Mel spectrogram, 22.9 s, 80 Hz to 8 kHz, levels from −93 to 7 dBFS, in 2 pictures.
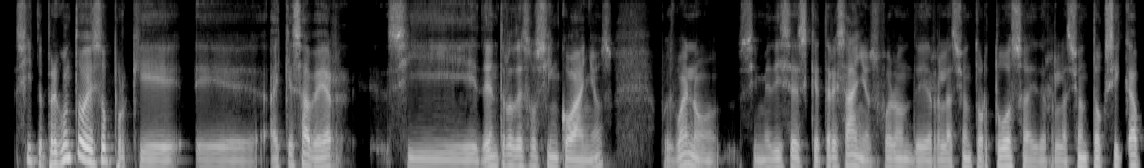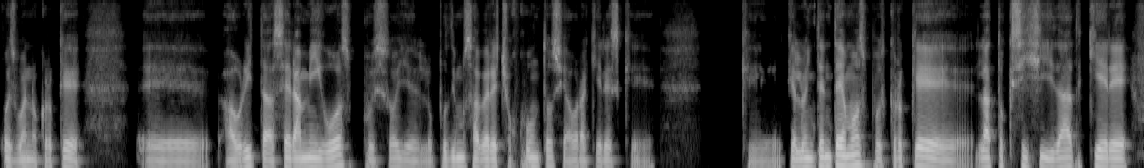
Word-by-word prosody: Sí, 185 - -3
te - - -3
pregunto 200 - +7
eso 175 +2 +5
porque, 95 - -2
eh, 90 -2 -6
hay 100 -1 -3
que 135 - -4
saber 120 -3 +1 0.3
si 95 -3 -3
dentro 120 +6 +1
de 120 - +3
esos 120 -1 -3
5 110 -3 +2
años, 95 +6 -1 0.4
pues 90 - -9
bueno, 100 -8 0 0.2
sí - - -8
me 95 +1 -4
dices 100 +1 0
que - - -2
3 110 -1 -1
años 105 -9 +2
fueron 100 -1 -1
de 95 -1 -1
relación 95 +2 -2
tortuosa 105 0 +1
y 90 - -4
de 90 - -3
relación 95 +4 -1
tóxica, 110 +4 +1
pues 105 -7 -3
bueno, 95 -1 -2
creo 95 0 -6
que, 105 -5 0 0.6
eh, 90 -2 -4 0.2
ahorita 95 +2 0
ser 105 +3 +1
amigos, 105 +4 +2
pues 95 -5 -7
oye, 95 -3 -3
lo 85 +1 -8
pudimos 105 +3 -2
haber 100 +1 +3
hecho 100 - -2
juntos 110 0 -2
y - - -4
ahora 90 0 -2
quieres 95 -1 -5
que - - -13 0.9
que 85 +2 -10
que 100 - +1
lo 100 - +3
intentemos, 120 +5 +4
pues, 105 -6 -5
creo 105 -2 -5
que 100 -7 +2
la 105 0 +3
toxicidad 110 -1 0
quiere 105 -3 +3
100 Hz, 155 wpm, -24 LUFS, 95-115 Hz, 0.9 s, pregunto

